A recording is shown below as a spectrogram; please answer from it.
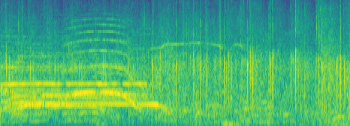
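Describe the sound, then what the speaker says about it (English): Audience applause and cheering at a live variety show, loud and close, with a voice singing over it at first before the crowd noise carries on alone. "Let's clap it up for Teresa and Dave"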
